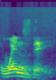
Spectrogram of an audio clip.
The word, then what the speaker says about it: Wednesday: Isaac Karaoke or Karaoke of Nakuru, you say Wednesday, Wednesday.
